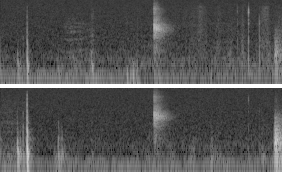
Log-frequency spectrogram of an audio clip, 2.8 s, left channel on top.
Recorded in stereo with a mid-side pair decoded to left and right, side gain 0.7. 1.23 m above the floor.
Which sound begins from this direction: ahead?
A finger snap, at 1.5 s.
